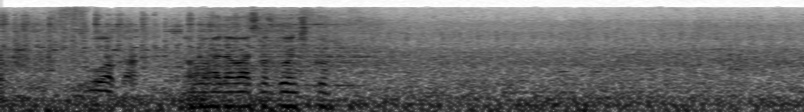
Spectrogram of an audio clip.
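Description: A car engine rumbles nearby.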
